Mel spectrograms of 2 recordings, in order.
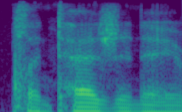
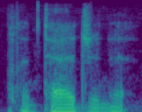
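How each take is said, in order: First: Plantagenet with a French ending, -ay; French-style Plantagenet. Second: Plantagenet with an English ending, -et; English-style Plantagenet. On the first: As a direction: say Plantagenet the French way, silent final t. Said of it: "I think it's French". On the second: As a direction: say Plantagenet with the final t sounded. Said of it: "I don't know how to pronounce that". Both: Shown as a demonstration.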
